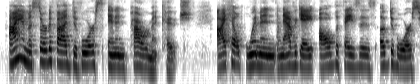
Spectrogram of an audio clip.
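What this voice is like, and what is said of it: Virginia/North Carolina Southern accent. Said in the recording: “spent most of my life in Virginia, North Carolina. If you can tell from the accent.”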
